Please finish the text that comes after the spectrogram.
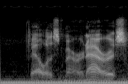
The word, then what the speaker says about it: Valles Marineris: which is Valis called valles marineris which they pronounce the s it's very confusing anyway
